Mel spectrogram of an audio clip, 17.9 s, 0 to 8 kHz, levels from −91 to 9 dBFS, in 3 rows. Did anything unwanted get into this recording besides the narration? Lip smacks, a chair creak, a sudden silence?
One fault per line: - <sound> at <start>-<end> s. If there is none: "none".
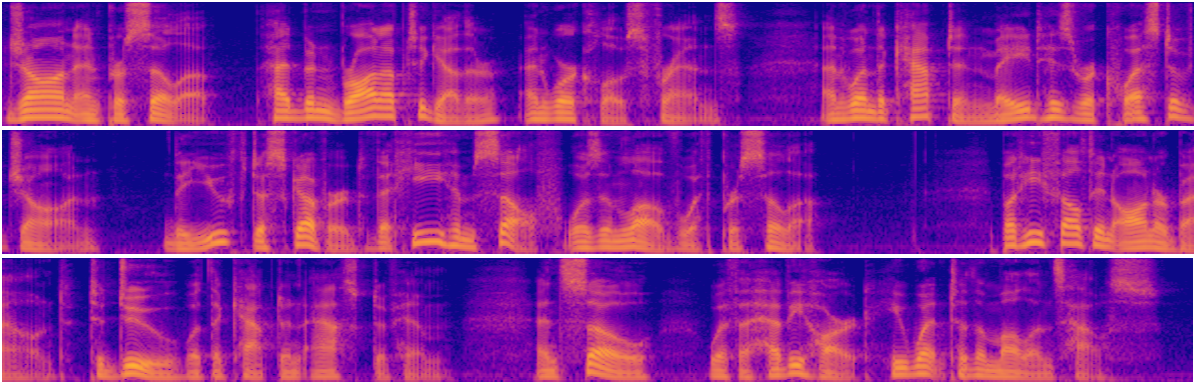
none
